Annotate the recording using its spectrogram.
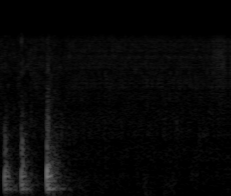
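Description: A pen knocking against a writing board while a word is handwritten: three short knocks in the first half second.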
